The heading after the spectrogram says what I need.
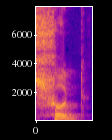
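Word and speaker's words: should: ও ইউ এল ডি সুড সুড বানানে এই এল এর উচ্চারণ হবে না সাইলেন্ট থাকবে এস এইচ ও ইউ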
